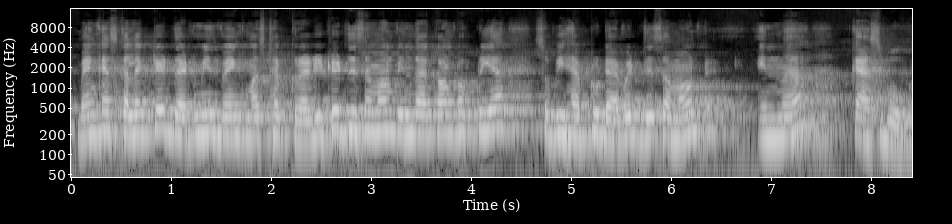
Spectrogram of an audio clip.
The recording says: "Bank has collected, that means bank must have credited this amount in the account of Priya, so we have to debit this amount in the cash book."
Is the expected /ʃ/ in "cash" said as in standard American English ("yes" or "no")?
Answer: no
